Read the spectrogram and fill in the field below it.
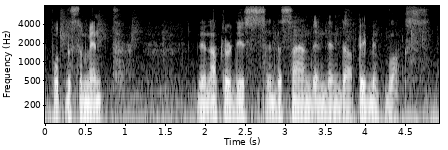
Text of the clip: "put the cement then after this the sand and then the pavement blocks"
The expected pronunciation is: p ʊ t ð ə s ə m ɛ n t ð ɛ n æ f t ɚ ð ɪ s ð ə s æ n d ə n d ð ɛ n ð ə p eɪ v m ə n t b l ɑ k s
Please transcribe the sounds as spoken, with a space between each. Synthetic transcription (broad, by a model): p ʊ t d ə s ə m ɛ n t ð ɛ n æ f t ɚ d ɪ s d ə s æ n d ə n d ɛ n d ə p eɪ m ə n t b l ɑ k s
